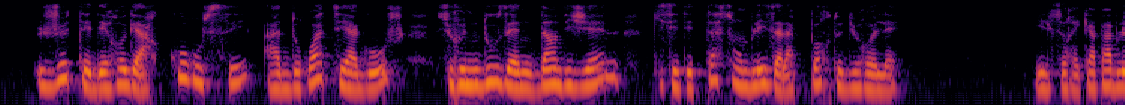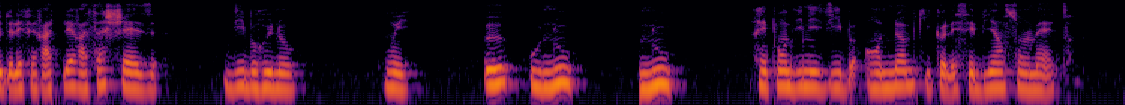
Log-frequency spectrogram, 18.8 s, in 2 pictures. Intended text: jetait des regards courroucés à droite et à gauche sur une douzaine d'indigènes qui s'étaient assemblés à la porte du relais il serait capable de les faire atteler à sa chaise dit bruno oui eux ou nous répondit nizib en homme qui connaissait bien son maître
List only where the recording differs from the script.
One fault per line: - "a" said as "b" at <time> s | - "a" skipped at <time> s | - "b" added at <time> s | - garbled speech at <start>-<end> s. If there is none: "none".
- "nous" added at 14.7 s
